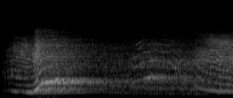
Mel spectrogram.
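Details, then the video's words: Whale moan with a quick upward sweep into a long, wavering, echoing tone that slowly fades, then swells again softly near the end. "Whale Sounds"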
